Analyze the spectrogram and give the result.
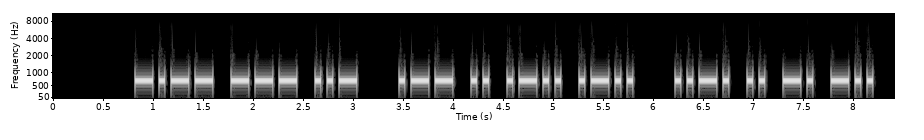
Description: Morse code, heard as a keyed tone, about 20 wpm, 700 Hz. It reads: YOU WILL FIND
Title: Sentences from Top 1000 Words - Review Part 5 - 20wpm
